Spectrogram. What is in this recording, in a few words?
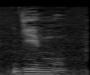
"jemo", andamanese; shark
